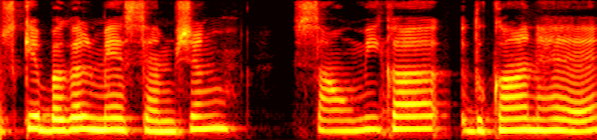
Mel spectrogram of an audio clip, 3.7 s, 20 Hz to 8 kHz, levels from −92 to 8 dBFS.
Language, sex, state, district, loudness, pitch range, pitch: Hindi, female, Jharkhand, Deoghar, -13 LUFS, 225-265 Hz, 240 Hz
